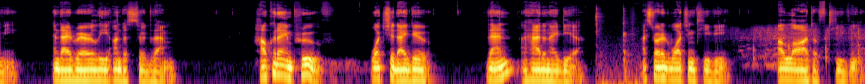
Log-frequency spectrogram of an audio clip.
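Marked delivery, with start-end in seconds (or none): none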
